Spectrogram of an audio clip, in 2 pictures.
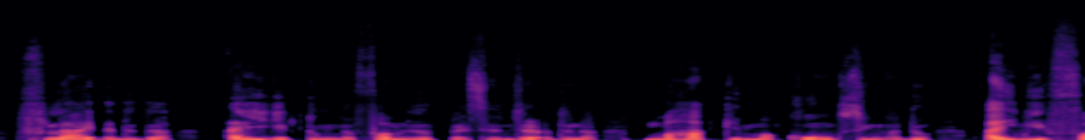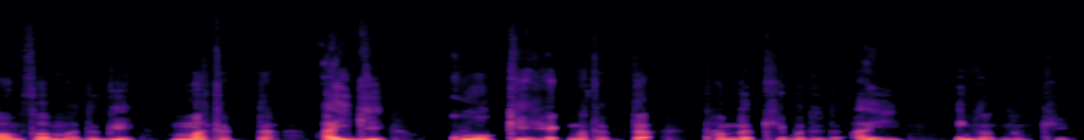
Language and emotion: Manipuri, surprised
